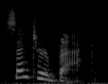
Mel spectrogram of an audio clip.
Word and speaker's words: center back: And you might see stress shift over the years. So we've got center and then back. Center back.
